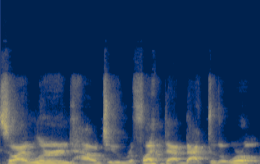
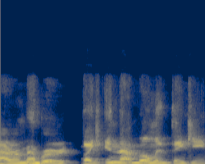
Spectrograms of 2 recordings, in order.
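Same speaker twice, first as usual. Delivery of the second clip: plain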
